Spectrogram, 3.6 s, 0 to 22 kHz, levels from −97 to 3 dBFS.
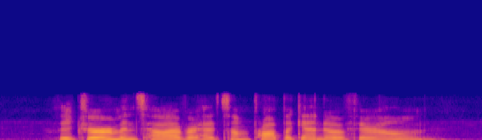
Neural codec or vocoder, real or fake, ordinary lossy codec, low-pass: codec, 44.1 kHz, 7.8 kbps, DAC; fake; none; 7.2 kHz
